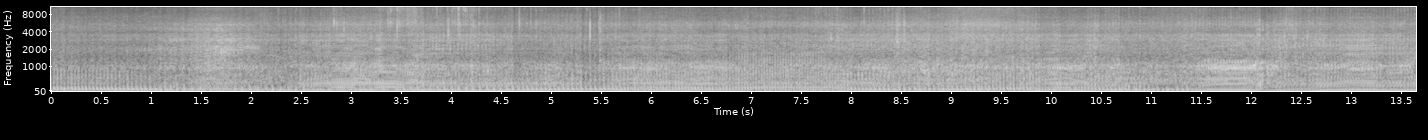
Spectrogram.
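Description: Single-cylinder enduro motorcycle engine running under the rider, its revs rising and falling again and again as the throttle is worked over stones and through a shallow stream.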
